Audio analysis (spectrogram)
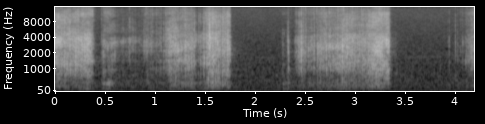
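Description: Fingernails scratch the cloth spine of a large, thick, solid red fabric-covered hardcover book, then its top edge. The result is a dry, bright, rasping scrape in long passages with quiet pauses between, mostly high-pitched with almost no low end.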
